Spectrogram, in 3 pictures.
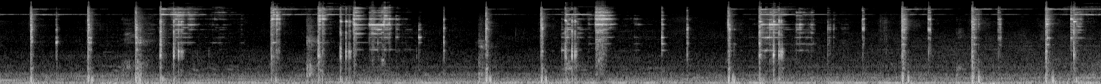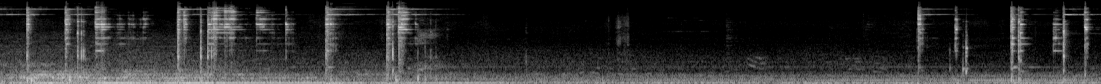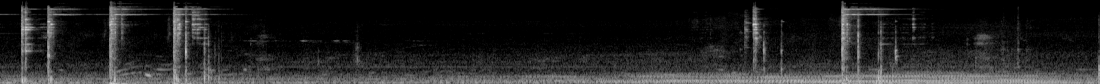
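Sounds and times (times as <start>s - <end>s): metal tools clicking and clinking: 0.0s - 15.6s, 20.2s - 24.4s, 29.3s - 31.6s.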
